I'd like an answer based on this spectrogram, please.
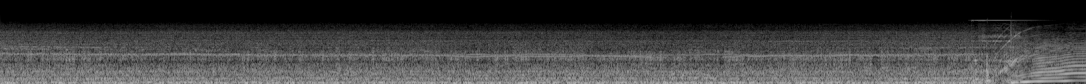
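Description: Electric motors and propellers of a camera drone in flight, recorded from on board: a steady rush of air with a thin whine that drifts slightly in pitch. About ten seconds in, the drone sound cuts out and music comes in with rising notes that settle into a held chord.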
